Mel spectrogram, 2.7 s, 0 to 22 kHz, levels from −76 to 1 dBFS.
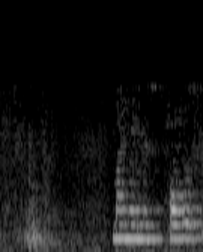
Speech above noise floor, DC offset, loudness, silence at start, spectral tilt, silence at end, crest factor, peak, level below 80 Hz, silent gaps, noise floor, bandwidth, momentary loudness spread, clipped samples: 24 dB; under 0.1%; -33 LUFS; 0 s; -6.5 dB/octave; 0 s; 16 dB; -18 dBFS; -58 dBFS; none; -55 dBFS; 5.8 kHz; 23 LU; under 0.1%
